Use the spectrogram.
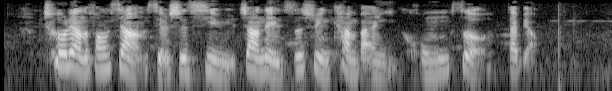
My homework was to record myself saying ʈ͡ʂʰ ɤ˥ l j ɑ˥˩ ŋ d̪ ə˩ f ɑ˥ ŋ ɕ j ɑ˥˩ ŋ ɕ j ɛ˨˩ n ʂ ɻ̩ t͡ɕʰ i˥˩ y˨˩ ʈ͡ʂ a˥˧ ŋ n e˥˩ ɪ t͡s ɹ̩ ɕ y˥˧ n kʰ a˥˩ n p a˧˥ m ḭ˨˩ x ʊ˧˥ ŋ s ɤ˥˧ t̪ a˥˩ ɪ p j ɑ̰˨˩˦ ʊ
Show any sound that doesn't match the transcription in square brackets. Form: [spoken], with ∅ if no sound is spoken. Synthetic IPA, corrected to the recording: ʈ͡ʂʰ ɤ˥ l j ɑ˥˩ ŋ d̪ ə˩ f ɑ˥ ŋ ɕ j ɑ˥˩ ŋ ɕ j ɛ˨˩ n ʂ ɻ̩ t͡ɕʰ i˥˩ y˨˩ ʈ͡ʂ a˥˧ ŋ n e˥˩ ɪ t͡s ɹ̩ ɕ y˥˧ n kʰ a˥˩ n p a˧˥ [n] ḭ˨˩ x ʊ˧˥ ŋ s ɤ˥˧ t̪ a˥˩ ɪ p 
